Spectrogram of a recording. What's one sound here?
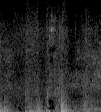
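Footsteps thud softly on carpeted stairs.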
